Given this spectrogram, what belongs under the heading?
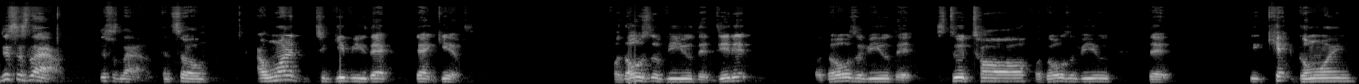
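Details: Aphasia in a man after a stroke on 7/14/22, recorded nearly a year later (7/4/23), with word-finding pauses and fillers.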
